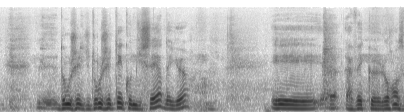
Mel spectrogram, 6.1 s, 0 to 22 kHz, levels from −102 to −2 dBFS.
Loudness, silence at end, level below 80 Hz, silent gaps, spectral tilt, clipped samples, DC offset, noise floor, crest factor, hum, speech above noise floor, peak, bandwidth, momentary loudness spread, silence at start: -28 LUFS; 0 s; -66 dBFS; none; -7 dB/octave; under 0.1%; under 0.1%; -52 dBFS; 14 dB; none; 25 dB; -14 dBFS; 15.5 kHz; 21 LU; 0.05 s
